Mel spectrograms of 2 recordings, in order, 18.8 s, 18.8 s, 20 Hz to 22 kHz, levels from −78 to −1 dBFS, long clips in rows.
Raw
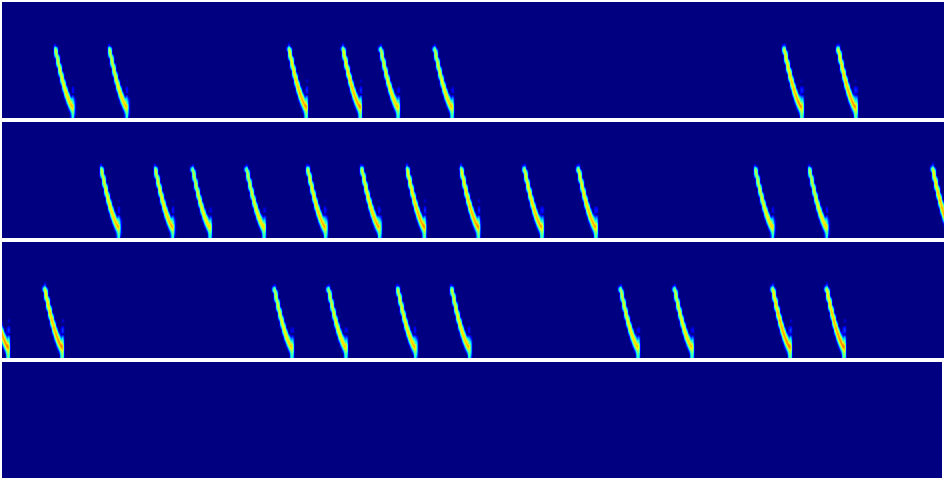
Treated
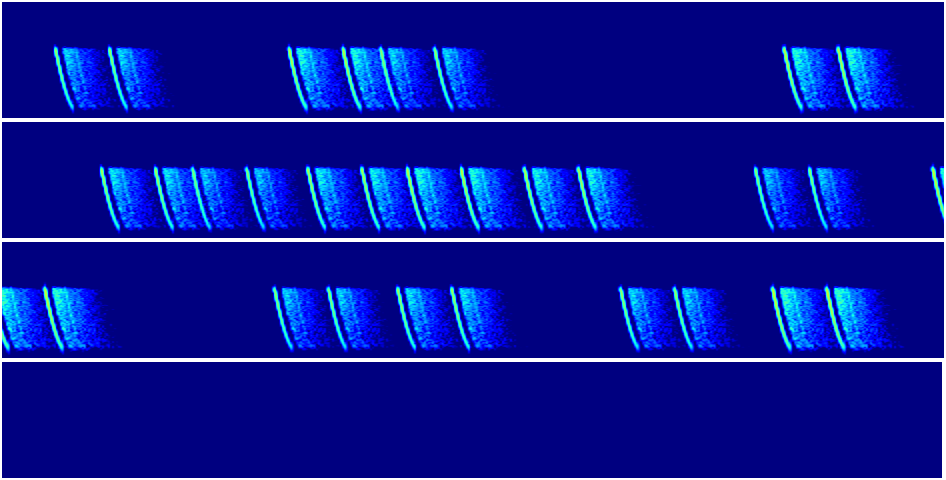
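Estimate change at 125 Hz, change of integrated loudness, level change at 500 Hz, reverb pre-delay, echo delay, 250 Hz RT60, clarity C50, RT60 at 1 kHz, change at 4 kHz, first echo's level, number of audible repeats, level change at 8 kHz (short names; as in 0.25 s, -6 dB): under -30 dB, -8.5 dB, -21.5 dB, 39 ms, 0.102 s, 0.70 s, 8.0 dB, 0.50 s, -5.0 dB, -15.5 dB, 1, n/a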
